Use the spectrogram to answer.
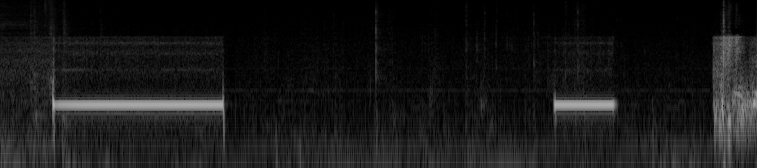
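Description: Telephone line tone while a call is placed, heard as a long steady tone and then a shorter one with quiet between them, followed by a brief noisy burst at the end.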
